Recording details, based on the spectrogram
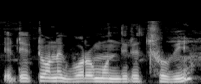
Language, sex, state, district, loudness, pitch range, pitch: Bengali, male, West Bengal, Cooch Behar, -14 LUFS, 135-145 Hz, 140 Hz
